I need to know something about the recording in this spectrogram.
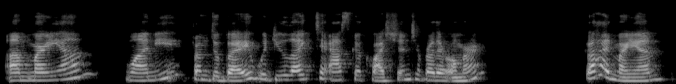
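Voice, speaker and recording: A woman's voice: medium pitch, animated, moderate pace, a bit bright. A woman hosting a live online event for children, talking informally and directly to listeners as she makes announcements. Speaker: host of an online read-aloud event.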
